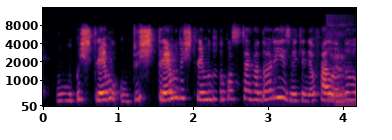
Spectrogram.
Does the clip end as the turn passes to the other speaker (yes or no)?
no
